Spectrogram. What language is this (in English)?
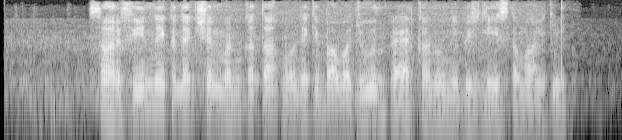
Urdu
